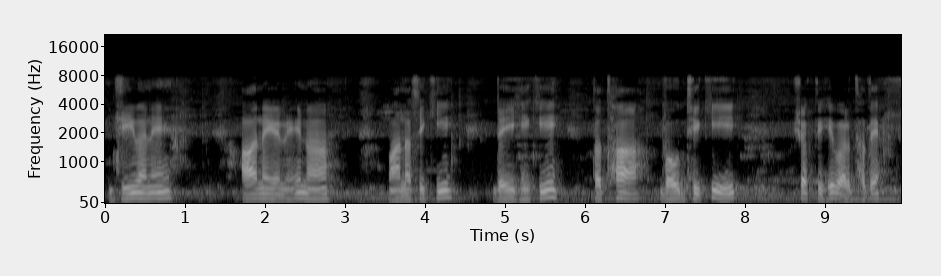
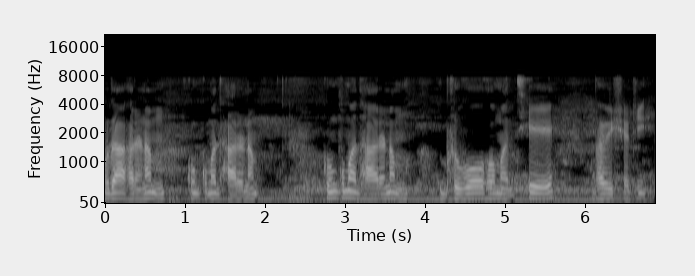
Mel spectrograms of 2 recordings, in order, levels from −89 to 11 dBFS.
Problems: constant background noise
